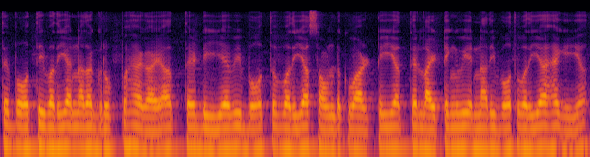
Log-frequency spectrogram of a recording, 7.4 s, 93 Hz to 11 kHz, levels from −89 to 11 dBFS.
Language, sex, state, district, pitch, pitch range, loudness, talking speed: Punjabi, male, Punjab, Kapurthala, 115 Hz, 110-120 Hz, -16 LUFS, 210 wpm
